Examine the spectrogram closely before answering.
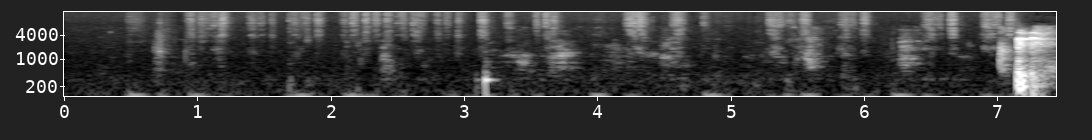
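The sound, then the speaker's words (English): Pens scratching on paper as people write answers in a drawing and guessing game, with short intermittent strokes, a soft tap midway and a louder rustle at the end. “Okay, everyone done writing?”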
